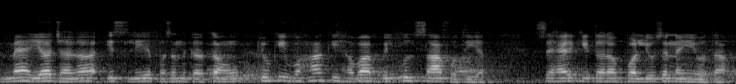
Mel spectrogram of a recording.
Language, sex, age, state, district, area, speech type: Urdu, male, 18-30, Bihar, Darbhanga, urban, spontaneous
